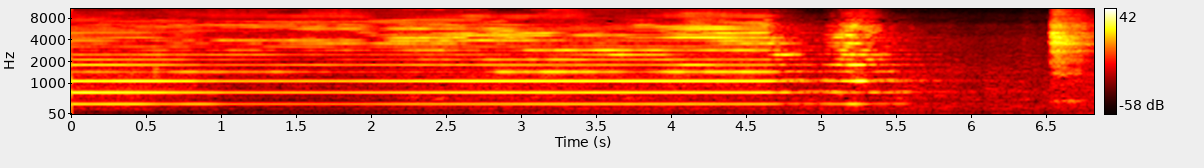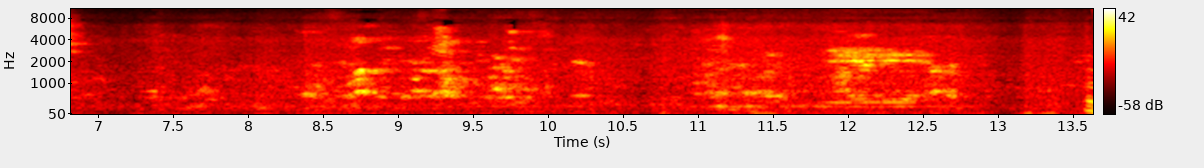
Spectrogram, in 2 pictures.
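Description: A passenger train on the Kolkata–Digha line sounds a long, loud, sustained horn, then rumbles and clatters past nearby, with someone talking over the running noise.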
